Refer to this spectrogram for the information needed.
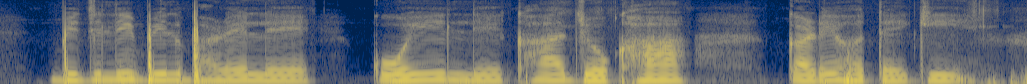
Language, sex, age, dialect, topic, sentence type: Magahi, female, 25-30, Northeastern/Surjapuri, banking, question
